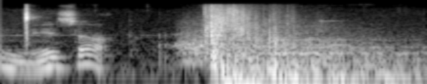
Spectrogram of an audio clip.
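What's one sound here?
A heavy blow strikes with a loud crunch.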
